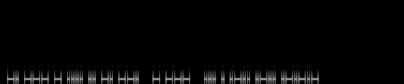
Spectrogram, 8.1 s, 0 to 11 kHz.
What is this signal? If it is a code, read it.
Morse code, heard as a keyed tone, about 28 wpm, 700 Hz. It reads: NOTHING TO SELL.
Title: Sentences from Top 1100 Words 28wpm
